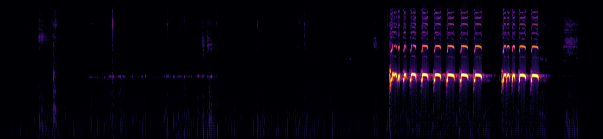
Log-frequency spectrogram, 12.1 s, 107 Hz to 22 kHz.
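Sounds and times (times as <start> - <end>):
dove cooing: 7.8 - 11.0.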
